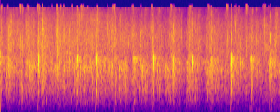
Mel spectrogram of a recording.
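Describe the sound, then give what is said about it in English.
An audience claps steadily for the speakers at the close of a service, a dense patter of many hands with sharper individual claps popping through at a fairly even loudness throughout, and no voices. “What we want to say is thanks for the joy of talking about joy to these fine Ories to my right, and want to just give them a round of applause as we close this time together.”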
